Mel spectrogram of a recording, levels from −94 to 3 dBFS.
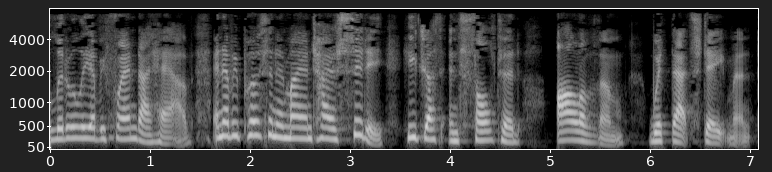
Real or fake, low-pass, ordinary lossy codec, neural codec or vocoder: real; 7.2 kHz; MP3, 32 kbps; none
